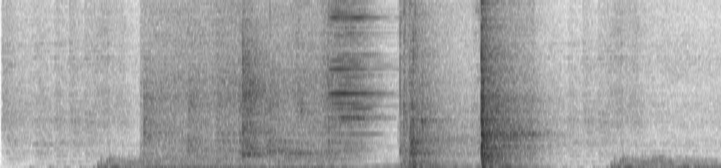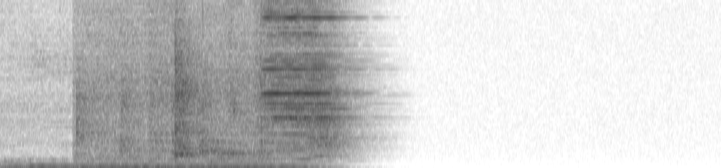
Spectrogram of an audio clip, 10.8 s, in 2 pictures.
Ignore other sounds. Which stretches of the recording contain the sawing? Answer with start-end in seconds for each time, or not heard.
1.1-2.8, 6.0-8.0.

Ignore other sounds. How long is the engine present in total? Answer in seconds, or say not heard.
8 s.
